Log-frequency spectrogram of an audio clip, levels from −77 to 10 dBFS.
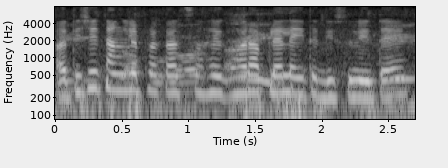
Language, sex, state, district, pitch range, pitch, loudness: Marathi, female, Maharashtra, Washim, 205-250 Hz, 240 Hz, -16 LUFS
